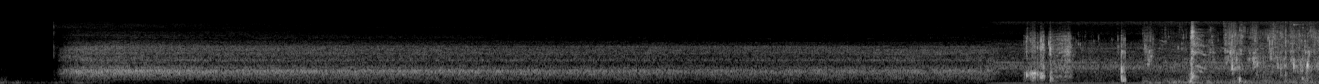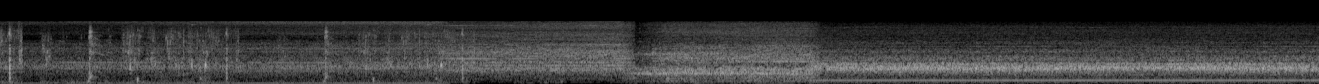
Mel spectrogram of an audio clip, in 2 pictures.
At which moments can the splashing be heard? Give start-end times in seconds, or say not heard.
10.2-18.9.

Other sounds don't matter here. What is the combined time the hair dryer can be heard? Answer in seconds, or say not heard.
26 s.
